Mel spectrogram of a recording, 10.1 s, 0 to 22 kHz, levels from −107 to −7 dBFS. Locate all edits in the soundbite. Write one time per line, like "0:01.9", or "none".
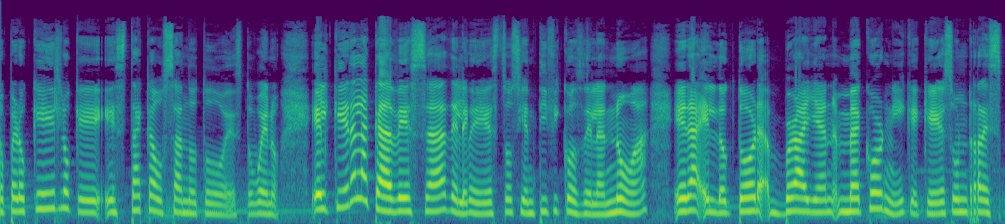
0:04.7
